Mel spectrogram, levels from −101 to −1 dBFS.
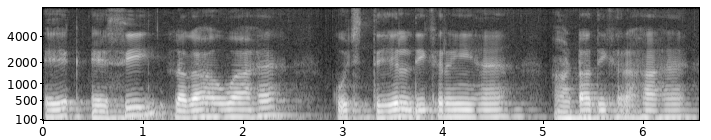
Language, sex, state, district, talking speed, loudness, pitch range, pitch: Hindi, male, Jharkhand, Ranchi, 130 wpm, -16 LUFS, 135-145 Hz, 140 Hz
